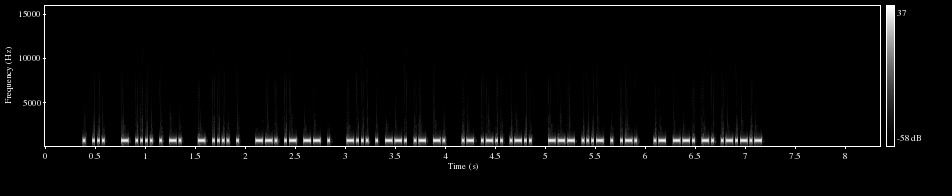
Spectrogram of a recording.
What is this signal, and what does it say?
Morse code, heard as a keyed tone, about 52 wpm, 700 Hz. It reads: ES THEN THE GAME BEGAN ALL OVER AGN.
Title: Sentences from Top 500 Words and Abbreviations 50wpm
